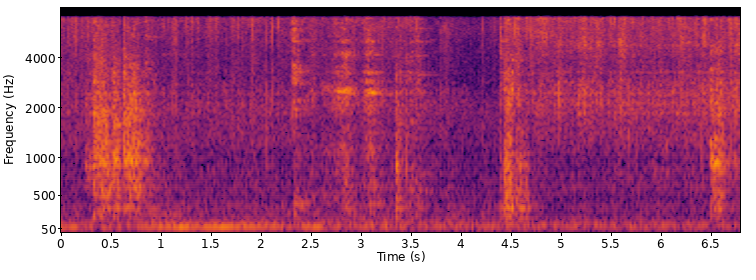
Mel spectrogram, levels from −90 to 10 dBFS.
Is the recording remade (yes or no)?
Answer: no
